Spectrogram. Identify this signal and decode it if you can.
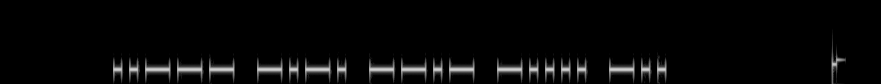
Morse code, heard as a keyed tone, about 15 wpm, 700 Hz. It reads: 2CQ6D
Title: Code Groups - 5 Letter:Numbers - 15wpm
